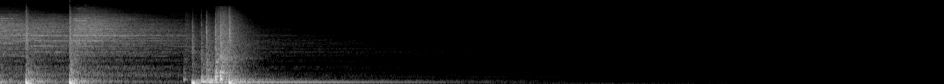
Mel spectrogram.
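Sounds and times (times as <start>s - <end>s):
drums playing: 0.0s - 4.4s.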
